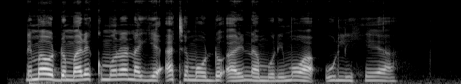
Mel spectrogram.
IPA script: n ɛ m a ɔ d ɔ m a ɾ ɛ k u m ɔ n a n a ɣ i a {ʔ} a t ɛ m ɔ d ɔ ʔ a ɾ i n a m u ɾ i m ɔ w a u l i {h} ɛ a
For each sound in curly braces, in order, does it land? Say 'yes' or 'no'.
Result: yes, yes

